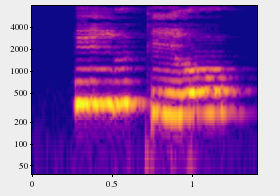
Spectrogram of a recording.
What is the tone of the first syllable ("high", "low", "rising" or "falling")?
high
